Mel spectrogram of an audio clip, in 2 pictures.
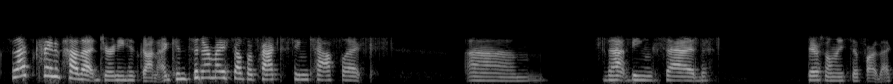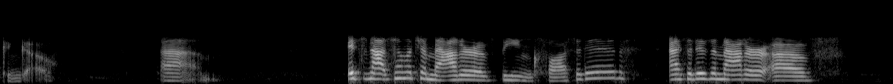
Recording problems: phone-call audio; poor line; nothing above 3 kHz
crackling; faint; from 2.5 to 4 s and from 6 to 7 s; 30 dB below the speech

